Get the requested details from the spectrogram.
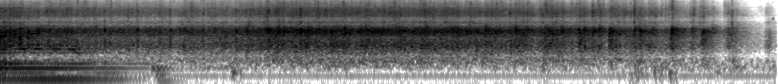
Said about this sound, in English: Put your hands together, Summit at all campuses, and welcome Tyler Staton.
